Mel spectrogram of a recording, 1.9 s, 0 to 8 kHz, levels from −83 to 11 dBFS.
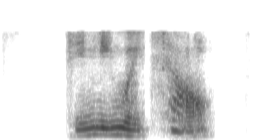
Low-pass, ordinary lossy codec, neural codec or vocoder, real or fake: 7.2 kHz; AAC, 16 kbps; codec, 24 kHz, 0.9 kbps, WavTokenizer, medium music audio release; fake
